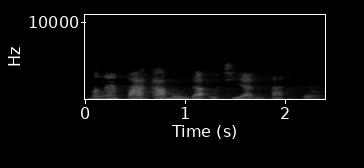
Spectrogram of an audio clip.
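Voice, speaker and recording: An older man with a Javanese accent voicing God as a calm, easygoing figure who speaks softly and plainly. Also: on the low side, unhurried, husky, voice pushed down, heavily acted. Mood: calm, gently teasing. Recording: dull lo-fi sound.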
